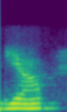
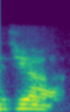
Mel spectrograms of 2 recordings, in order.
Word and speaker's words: ज्ञ: मार दो, क्योंकि आप हम लोग अब यही बोलते हैं ज्ञ, लेकिन असल में वो रियल में वो कैसा प्रोनाउंस है, जैसे ज्या, इस तरह से उसको बोला जाता है।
